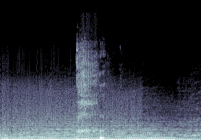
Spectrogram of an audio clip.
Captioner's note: laugh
